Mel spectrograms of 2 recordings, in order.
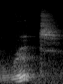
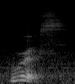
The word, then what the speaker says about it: Ruth: When we spell it out in Hebrew, a lot of times we might pronounce it root, like just for the sake of going through the exercises and knowing the sounds of Hebrew. When we see it, we might say root, but it's actually pronounced Ruth because of how the word is constructed.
